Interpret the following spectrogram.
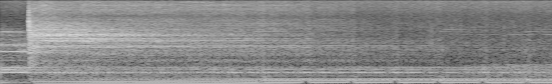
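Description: Tense advert soundtrack music. It opens with a crash just after the start, then holds a sustained low drone, and about halfway through a steady low pulse of about three beats a second comes in.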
